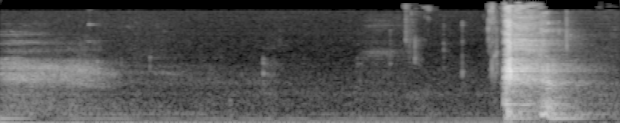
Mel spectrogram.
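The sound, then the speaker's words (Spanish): A single sharp sneeze bursts out near the end, loud and brief with a quick trailing exhale, after a few seconds of quiet hum. “Salud.”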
